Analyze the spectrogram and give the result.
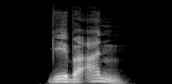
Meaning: inflection of angeben: 1. first-person singular present 2. first/third-person singular subjunctive I
- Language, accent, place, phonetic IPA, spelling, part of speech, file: German, Germany, Berlin, [ˌɡeːbə ˈan], gebe an, verb, De-gebe an.ogg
